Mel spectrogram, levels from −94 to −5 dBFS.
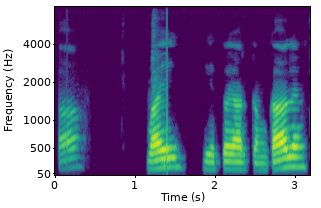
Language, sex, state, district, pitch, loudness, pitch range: Hindi, male, Uttar Pradesh, Jyotiba Phule Nagar, 140 Hz, -17 LUFS, 130-165 Hz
